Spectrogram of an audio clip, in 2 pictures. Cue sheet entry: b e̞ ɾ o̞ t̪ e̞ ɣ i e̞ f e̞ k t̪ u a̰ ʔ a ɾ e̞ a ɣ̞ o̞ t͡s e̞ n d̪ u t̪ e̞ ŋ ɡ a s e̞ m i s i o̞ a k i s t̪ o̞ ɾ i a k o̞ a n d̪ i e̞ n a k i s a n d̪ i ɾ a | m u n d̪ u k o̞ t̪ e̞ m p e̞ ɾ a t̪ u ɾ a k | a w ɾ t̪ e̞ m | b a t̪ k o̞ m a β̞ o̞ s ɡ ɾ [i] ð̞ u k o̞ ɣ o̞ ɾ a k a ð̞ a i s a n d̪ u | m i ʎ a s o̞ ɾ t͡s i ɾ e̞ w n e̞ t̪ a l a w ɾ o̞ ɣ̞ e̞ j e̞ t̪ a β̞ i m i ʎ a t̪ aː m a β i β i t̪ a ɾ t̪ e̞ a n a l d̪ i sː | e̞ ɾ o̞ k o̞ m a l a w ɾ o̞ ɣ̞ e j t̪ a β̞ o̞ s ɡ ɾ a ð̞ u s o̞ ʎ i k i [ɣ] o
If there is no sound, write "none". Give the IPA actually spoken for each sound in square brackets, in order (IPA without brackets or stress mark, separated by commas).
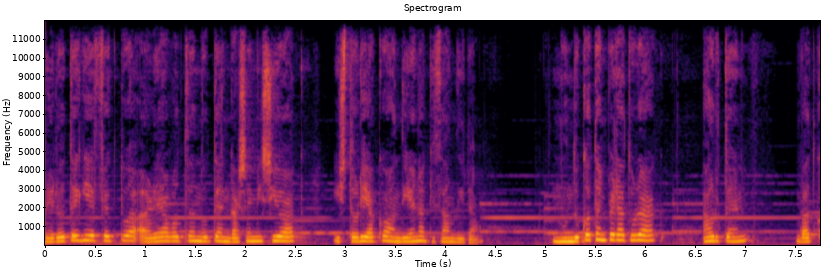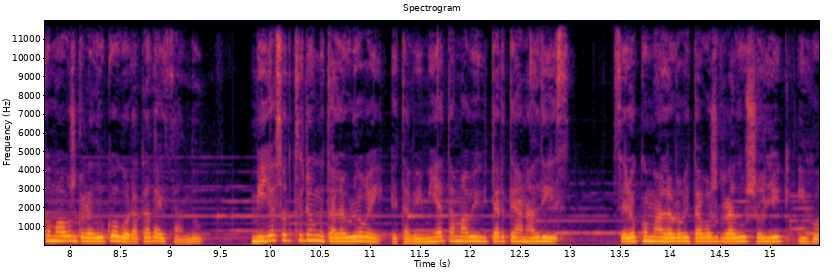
a, ɣ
